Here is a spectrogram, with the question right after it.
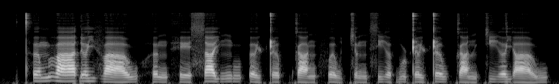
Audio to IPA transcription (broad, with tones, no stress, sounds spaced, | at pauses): t̪ʰ ə˧˥ m v aː˧ ɗ ə˧ j v aː˨˩˦ w h ə˨˩˦ ŋ h e˨˩ s a˧ j ŋ u˧˥ ʔ ə˨˩˨ j ʈ əː˨˩ p̚ k a˨˩ ŋ f ə˨˩ w c ə˨˩˨ ŋ s i˨˩ ə̯ ɓ u˨˩ ʈ ə˨˩˨ j ʈ ə˧ w k a˨˩˨ n c i˧ ə̯ j a˨˩˦ w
